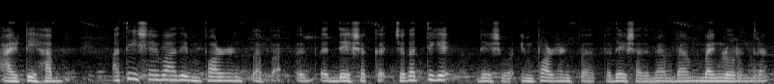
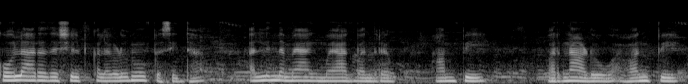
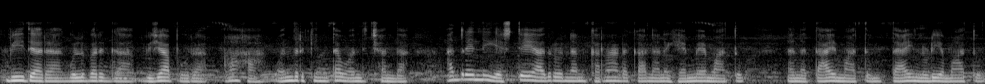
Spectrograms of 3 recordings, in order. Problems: background sounds at intervals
